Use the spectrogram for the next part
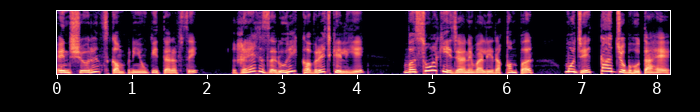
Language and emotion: Urdu, surprised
